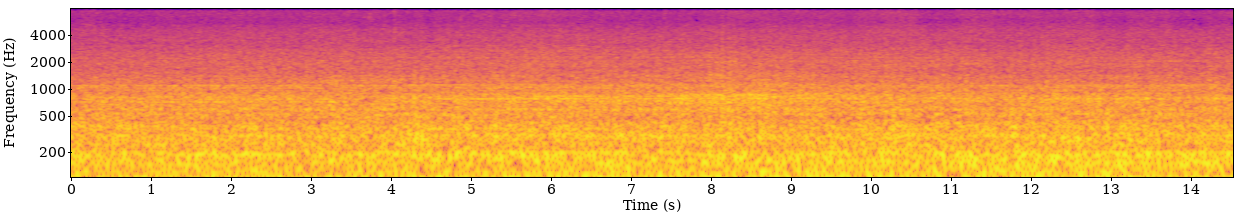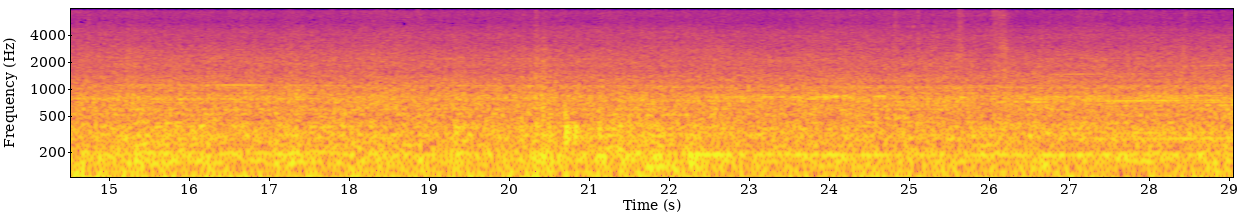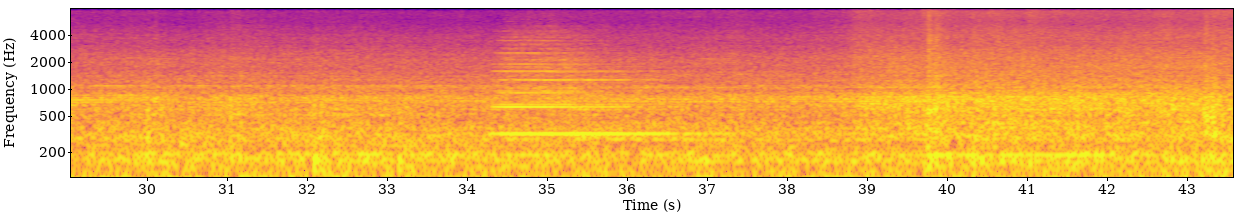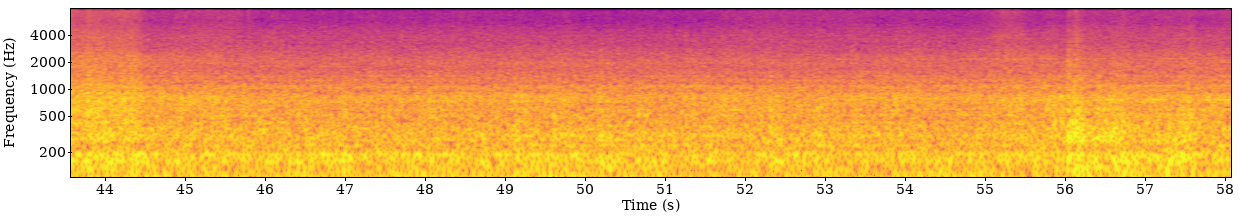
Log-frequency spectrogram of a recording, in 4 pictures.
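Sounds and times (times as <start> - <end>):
train wheels rumbling on rail: 0.0 - 58.0
train horn: 34.3 - 37.0.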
